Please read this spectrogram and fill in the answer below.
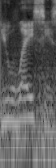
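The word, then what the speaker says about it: Ulysses: So yeah, if you're just tuning in, we're headed up towards Ulysus or is it how do you pronounce that? Ulac. Ulaces. Ulaces. That's it.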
